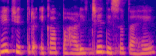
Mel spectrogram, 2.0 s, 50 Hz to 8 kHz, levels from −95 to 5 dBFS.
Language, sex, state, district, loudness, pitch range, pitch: Marathi, female, Maharashtra, Nagpur, -29 LUFS, 225-270 Hz, 245 Hz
